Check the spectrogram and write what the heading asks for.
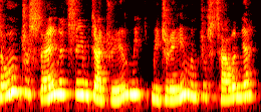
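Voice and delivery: high-pitched, defensive retort; acted protest. Nan answers her daughter's shut up, high-pitched protest.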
